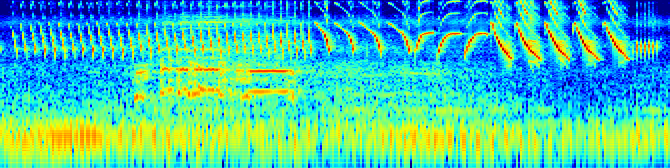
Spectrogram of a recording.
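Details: Long, lively canary song played to stimulate canaries that seldom sing: a rapid high trill of even notes, then looping downslurred whistles and steep descending sweeps, over a low background hum and faint mid-pitched tones.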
